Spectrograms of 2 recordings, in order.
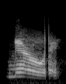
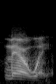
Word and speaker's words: Meroe: Now, um, when we look at uh, uh, is the correct pronunciation Moreau? – Meroway. – Meroway. Okay, M E R O E.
